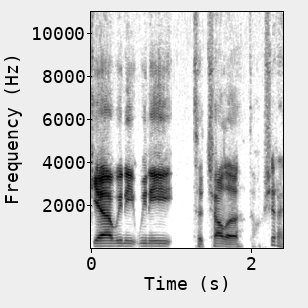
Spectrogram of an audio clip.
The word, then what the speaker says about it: T'Challa: Like, yeah, we need T'Challa.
